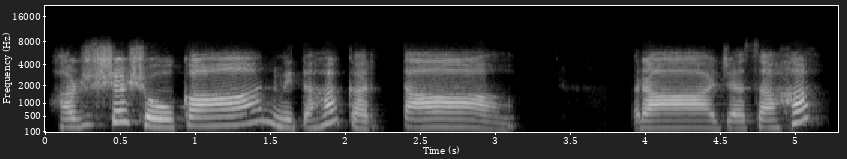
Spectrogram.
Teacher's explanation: ಶೋ ದೀರ್ಘ ಇದೆ, ಕಾ ದೀರ್ಘ ಇದೆ, ನಕ್ಕೆ ಒತ್ತು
